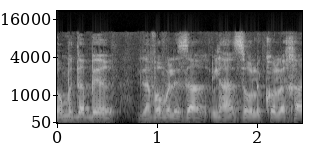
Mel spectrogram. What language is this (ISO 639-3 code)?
heb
